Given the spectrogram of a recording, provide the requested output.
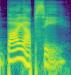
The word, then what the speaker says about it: biopsy: The doctor ordered a biopsy to determine whether the tumor was cancerous. So, biopsy is another important word to know. The stress is on the first syllable. Biopsy. Biopsy.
